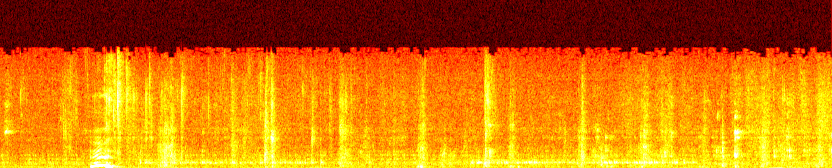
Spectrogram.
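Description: Close-up chewing of a soft grilled veggie wrap: faint, scattered wet mouth clicks and smacks, with a brief hum about a second in.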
